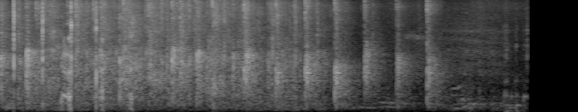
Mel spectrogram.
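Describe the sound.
An audience applauds with dense, rapid clapping and a few voices mixed in. The clapping thins slightly toward the end and cuts off abruptly after about five seconds.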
